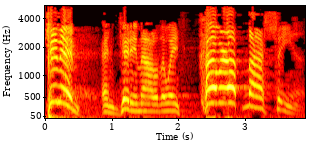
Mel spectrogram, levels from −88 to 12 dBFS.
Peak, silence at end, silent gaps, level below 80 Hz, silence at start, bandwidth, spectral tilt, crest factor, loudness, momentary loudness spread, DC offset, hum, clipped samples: 0 dBFS; 0.1 s; none; -32 dBFS; 0 s; 5.4 kHz; -5 dB/octave; 12 dB; -10 LUFS; 19 LU; under 0.1%; none; 0.3%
